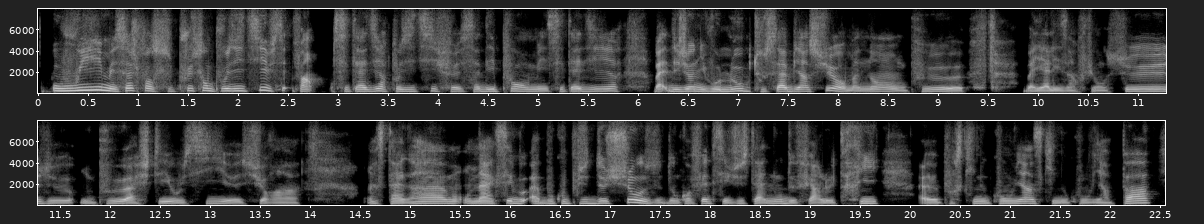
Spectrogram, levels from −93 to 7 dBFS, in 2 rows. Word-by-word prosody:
Oui, 255 +7 +7
mais 220 -5 +7
ça, 235 +5 +4
je 240 - -2
pense, 220 -4 +1
c'est 195 - -7
plus 230 0 -3
en 235 - +4
positif, 220 +4 +1
c'est 485 - -5
enfin, - - +1 0.2
c'est-à-dire 185 +3 0
positif, 185 +1 -4
heu, 170 - +1
ça 160 +1 -5
dépend, 190 +1 0
mais 155 -3 -1
c'est-à-dire, 170 +6 -1 0.3
bah, - - +4
déjà 185 +2 +3
au - - +3
niveau 160 -3 +1
look, 190 +3 +1
tout 160 - -5
ça, 180 +4 +5
bien 175 +1 +1
sûr. 180 +3 +2
Maintenant, 155 +3 -2
on 135 - -7
peut, 155 - -13 0.3
heu, - - -3 0.6
bah, - - -1
il - - -2
y - - +4
a 125 - +3
les 130 0 -3
influenceuses, 185 - -1
heu, 140 -1 -3
on 150 - -8
peut 155 +5 +1
acheter 160 +4 0
aussi, 155 +3 -4
heu, 135 -2 -2
sur, 135 +3 -5
un 125 -2 -7 0.7
Instagram. 160 +3 0
On 155 -1 -2
a 155 - +6
accès, 155 +6 +2
be 180 - -1
à - - -1
beaucoup 160 +4 -5
plus 175 +1 -5
de 195 +4 +1
choses, 185 - +4
donc 150 0 -6
en 155 - -3
fait, 180 +3 0
c'est 150 +1 -4
juste 150 +2 -6
à 145 -1 +1
nous 165 +2 -1
de 140 -2 -2
faire 135 0 -2
le 140 -1 -1
tri, 190 -1 -1 0.4
heu, 135 - +2
pour 140 - -15
ce - - -4
qui 170 - -6
nous 155 -3 -2
convient, 160 +4 0
ce 175 - -6
qui 150 - -6
nous 140 -2 -5
convient 135 -2 -7
pas, 205 +3 +4
165 Hz, 205 wpm, -23 LUFS, 150-190 Hz, 0.7 s, Oui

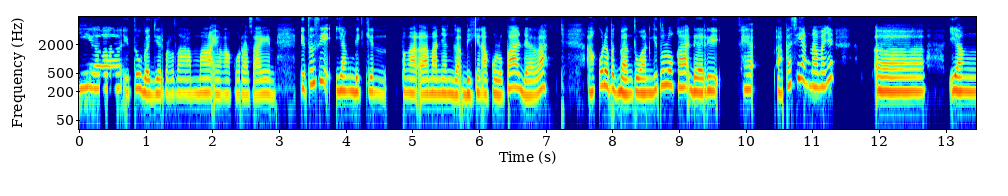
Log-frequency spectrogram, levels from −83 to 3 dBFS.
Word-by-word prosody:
Iya, 245 +1 -3 0.5
itu 200 +5 -5
banjir 180 +1 +1
pertama 185 +1 -5 0.2
yang 180 -1 -5
aku 175 +1 -11
rasain. 175 +1 -2 0.4
Itu 265 +5 -1
sih 350 - +3 0.2
yang 210 -1 +1
bikin 200 0 -2 0.4
pengalaman 185 -1 +2
yang 190 - -1
enggak 180 -1 0
bikin 180 +2 -1
aku 180 +1 -4
lupa 175 +8 0
adalah, 180 +5 +1 0.7
aku 200 +4 -2
dapet 240 -5 +3
bantuan 190 +1 +3
gitu 230 +5 -3
loh 285 - +4
Kak, 255 0 +5
dari 200 +1 +4 0.4
kayak 230 0 -3 0.4
apa 195 - -2
sih 400 - +4
yang 320 -6 -2
namanya, 260 +8 +2 0.7
eee 205 -1 +4 0.5
yang 210 -1 +5
200 Hz, 145 wpm, -23 LUFS, 185-230 Hz, 0.7 s, Kak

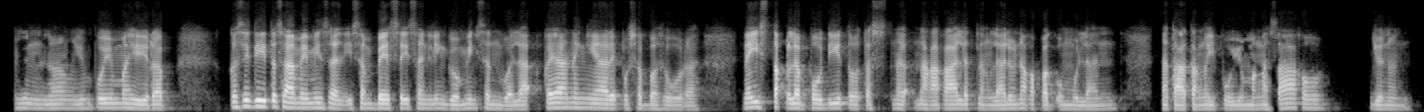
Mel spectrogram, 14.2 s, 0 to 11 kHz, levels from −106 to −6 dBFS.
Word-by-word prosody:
'Yon 130 -2 -6
lang, 125 +1 -4
'yon 125 0 -7
po 135 - +1
'yong 135 0 +1
mahirap, 120 -3 +1 0.5
kasi 160 +3 +2
dito 175 0 +6
sa'min 145 -4 +6
minsan 135 -4 +1
isang 130 +2 -2
beses 130 0 +4
isang 130 0 -3
linggo, 125 -2 -2
minsan 125 0 -4
wala. 110 +1 0 0.2
Kaya 145 +1 +6
ang 145 - -1
nangyayari 130 -3 +2
po 125 - -10
sa 120 - -3
basura, 105 -3 -4 0.5
nai-stock 155 +1 +3
lang 135 -4 +4
po 130 -2 +1
dito, 130 -2 0
tas 120 +2 -7
na 120 -1 -3
nakakalat 120 +1 +1
lang, 115 -2 -5
lalo 115 +1 +1
na 130 - -1
kapag 115 -2 -2
umulan, 110 -1 -5 0.5
natatangay 110 -1 +1
po 110 0 -5
'yong 110 0 -4
mga 110 0 -3
sako, 125 -1 -2 0.4
gano'n. 110 -2 -6
125 Hz, 170 wpm, -26 LUFS, 115-135 Hz, 0.5 s, dito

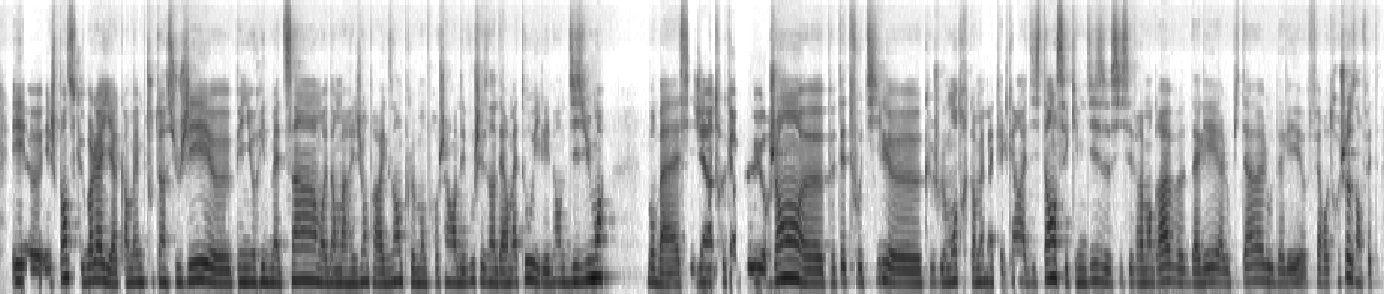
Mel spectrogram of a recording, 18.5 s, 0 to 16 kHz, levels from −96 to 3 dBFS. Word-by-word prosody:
Et 195 0 +3
heu, 170 - +2
et 170 - -4
je - - -3
pense 225 +1 +3
que 175 - -7
voilà, 195 +3 +4
il 190 - +2
y 160 - +2
a 150 - +2
quand 165 +2 -6
même 175 +1 -1
tout 175 0 -13
un 175 -1 +1
sujet, 190 +4 +3
heu, 160 -1 +2
pénurie 170 +1 +1
de 165 - 0
médecins. 195 +5 +1
Moi 165 -2 0
dans 160 0 -2
ma 160 0 0
région 155 +4 -1
par 160 -3 -3
exemple, 165 +2 -1
mon 155 -1 -1
prochain 165 +2 -7
rendez-vous 165 +2 -2
chez 180 -3 -3
un 160 - -1
dermato, 165 +6 0
il 170 -5 -1
est 150 - 0
dans 170 +2 -6
18 180 +5 +2
mois. 230 +1 +8 0.5
Bon, 175 -2 -1
bah, 145 -2 0
si 145 +3 -8
j'ai 170 - -1
un 165 0 +2
truc 190 0 -8
un - - -6
peu 180 0 +2
urgent, 200 +6 +6
heu, 160 -1 +2
peut-être 165 +3 -4
faut-il, 180 +4 -3
heu, 155 -2 +2
que 170 - -12
je 170 0 -12
le 170 - -1
montre 185 +3 -3
quand 170 - -6
même 175 +1 -2
à - - -2
quelqu'un 170 +2 -11
à 175 - -5
distance 210 +8 +3
et 165 - -4
qu'il 165 0 -5
me 165 - -1
dise 185 0 -3
si 155 - -5
c'est 165 - -7
vraiment 160 0 -3
grave 175 0 0
d'aller 160 +3 -2
à 165 - -4
l'hôpital 180 +6 -5
ou 180 - -1
d'aller 90 - -3
faire 170 - -8
autre 165 +2 -11
chose 225 +3 +2
en 165 - -5
fait. 150 -1 -12
170 Hz, 250 wpm, -20 LUFS, 160-185 Hz, 0.5 s, mois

